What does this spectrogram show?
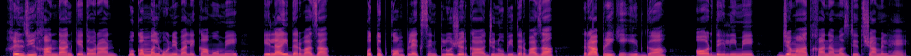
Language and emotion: Urdu, neutral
